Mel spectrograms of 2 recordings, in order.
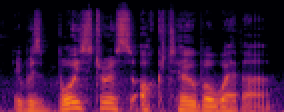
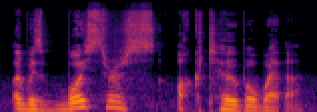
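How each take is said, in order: Both takes have the same delivery.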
